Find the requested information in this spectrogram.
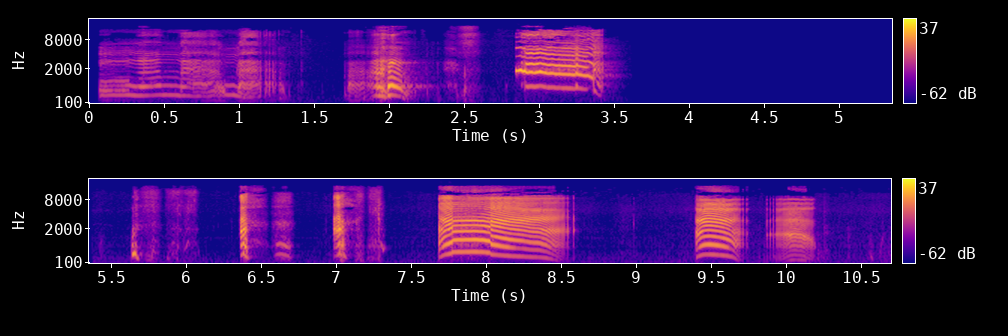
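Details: Bursts of high-pitched infant crying, screaming and whimpers separated by pauses, with music; ordinary infant cry.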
